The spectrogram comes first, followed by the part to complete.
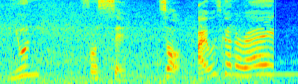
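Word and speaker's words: Jon Fosse: The correct pronunciation is Yun Fosse.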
